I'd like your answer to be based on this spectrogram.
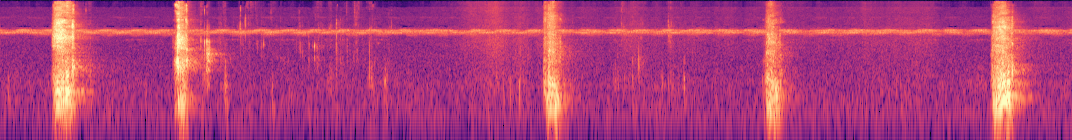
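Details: Dog coughing all night: five short, sharp coughs spaced a few seconds apart, over a steady high insect-like hum.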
